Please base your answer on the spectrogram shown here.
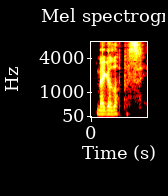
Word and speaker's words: Megalopolis: Megalopolis. Nope. Megalopolis. It's Metropolis with the word mega at the beginning.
